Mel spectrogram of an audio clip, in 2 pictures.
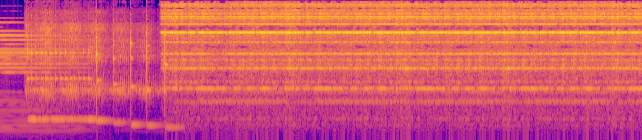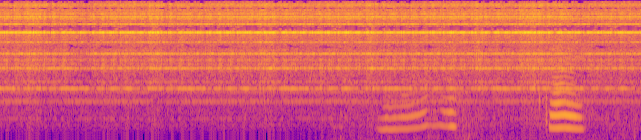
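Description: A short run of chime notes stepping down in pitch, then an alarm ringing loudly and without a break from about two seconds in. Near the end a sleepy girl's groan sounds over the ringing.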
